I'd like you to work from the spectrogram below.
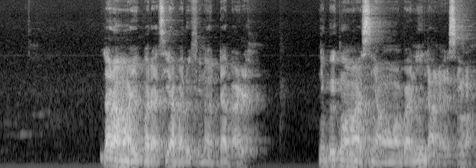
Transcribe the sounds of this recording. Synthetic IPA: la˦ɾa˦˨wɔ̃˧˨i˨˦k͡pa˧da˨ti˨˦a˦˨ba˨˦do˦fĩ˧nãː˦˨˦da˦ba˨˦ɾɛ˨ | nĩ˦k͡pe˦ki˦wɔ̃˦mãː˦˧sĩ˧a˨w̃ɔ̃˧wã˧ɡ͡ba˧nĩ˦i˦˨la˨nã˨ɛ˨sĩ˨˦w̃ɔ̃˦

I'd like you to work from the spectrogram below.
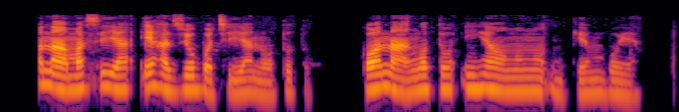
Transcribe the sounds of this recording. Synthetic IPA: ɔ˦na˨a˨ma˦sɪ˦ja˦ɪ˦ɦa˨zi˦ʊ˦bɔ˨t͡ʃɪ˨ja˦nʊ˨tʊ˦tʊ˨ | kɔ˦na˨a˨ŋʊ˦tʊ˦i˦ɦe˦ɔ˨ŋʊ˦ŋʊ˦ŋ̩˨ke˦m̩˦bʊ˦ja˦

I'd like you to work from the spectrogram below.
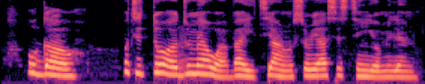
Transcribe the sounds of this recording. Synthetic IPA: o˧ɡa˨o˨ | o˦ti˧to˦ɔ˧dũ˦mɛ˦˨wa˨ba˧˦ji˦˨ti˨˦a˦˨ɾ̃ũ˧so˧ɾi˦a˦si˦˨sti˨˦n̩˦jɔ˨mĩ˧lɛ˦˨nũ˨

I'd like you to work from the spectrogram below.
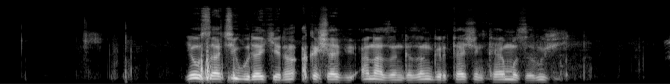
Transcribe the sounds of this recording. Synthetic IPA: ja˦˨wsaː˦t͡ʃiː˦ɡʷʊ˨daː˦kʲeː˨nɐ˦ŋʔa˦ka˨ʃaː˦ɸiː˨ʔa˦naː˨zɐ˨ŋɡɐ˨zɐ˦ŋɡɐ˨rtaː˦ʃɪ˨ŋkaː˦jɐ˦mɐ˨sa˨ɾu˦ɸiː˨

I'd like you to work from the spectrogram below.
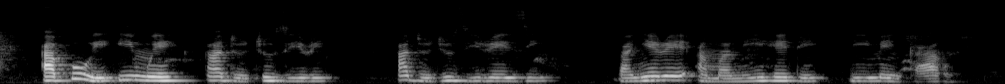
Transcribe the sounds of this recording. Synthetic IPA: a˨pʊ˦ɣi˨i˦ŋʷe˦a˦d͡ʒʊ˨d͡ʒʊ˦zi˦ɾi˦ | a˦d͡ʒʊ˨d͡ʒʊ˦zi˨ɾi˦e˦zi˦ | ba˨ɲe˦ɾe˦a˨ma˨mi˨i˦ɦe˦dɪ˨ | ni˦me˦ŋ̩˨ka˨a˦ɦʊ˨

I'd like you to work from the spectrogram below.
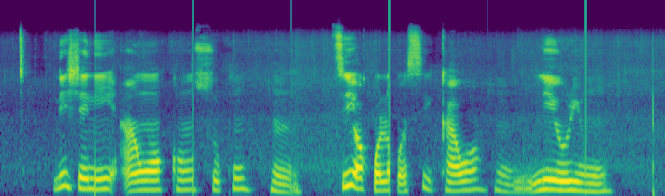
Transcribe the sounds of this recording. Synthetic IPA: nĩ˦ʃe˧nĩ˧a̰˨w̃ɔ̃˧ɔ˧kã˧n̩˦sũ˧kũ˦hũ˨ | ti˨˦ɔ˧k͡pɔ˨lɔ˧k͡pɔ˨si˦˨ka˧wɔ˦hũ˨nĩ˦o˧ɾi˦w̃ɔ̃˧

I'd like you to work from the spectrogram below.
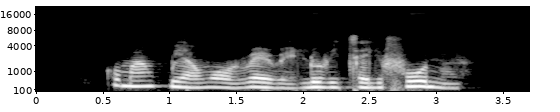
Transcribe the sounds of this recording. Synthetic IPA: ko˦mãː˦n̩˦k͡pe˦a˨w̃ɔ̃˧ɔ˨ɾɛ˦˨ɾɛ˨lo˦ɾi˦tʰɛ˧le˨fo˦˨nũ˨

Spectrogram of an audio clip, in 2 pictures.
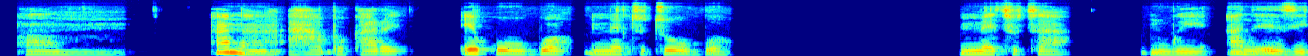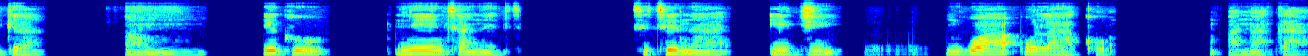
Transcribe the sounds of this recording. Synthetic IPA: ɔ˨m̩˨ | a˦na˨a˨ɦa˦pʊ˨ka˦ɾɪ˦ | ɪ˦kʷʊ˨ʊ˦ɡʷɔ˦m̩˦me˦tʊ˦tʊ˦ɡʷɔ˨ | m̩˦me˦tʊ˦ta˦ | ŋ͡m̩˨ɡ͡be˨a˦ne˨e˦zi˨ɡa˦ | ɔ˨m̩˨ | e˦ɡo˦ | nɪ˦n̩˦ta˦ne˨t | si˦tʰe˦na˨ | i˦d͡ʒi˦ | ŋ̩˦ɡʷa˦ʊ˦la˦a˨kʰʊ˨ | ŋ͡m̩˨k͡pa˨na˦ka˦

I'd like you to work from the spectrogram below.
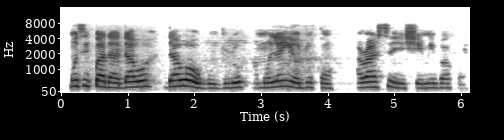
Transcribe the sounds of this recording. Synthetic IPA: mo˧ti˧k͡pa˧da˨da˦wɔ˦ | da˦wɔ˦o˨ɡũ˨du˨˦ɾo˦a˦˨mɔ̃˧lɛ˦j̃ĩ˦ɔ˧dũ˦kã˧ | a˧ɾa˦sĩ˦˨n̩˨˦ʃe˧mĩ˦ba˦kɔ̃˧

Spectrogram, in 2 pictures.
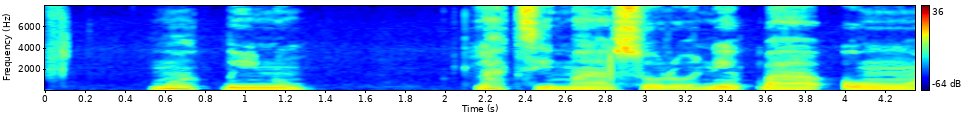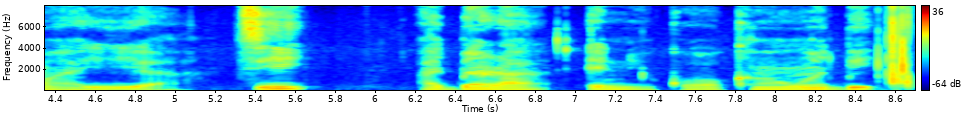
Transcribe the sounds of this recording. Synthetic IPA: w̃ɔ̃˦k͡pĩ˧nũ˦ | la˦tʰi˧mãː˦˧sɔ˨ɾɔ˨nĩ˨˦k͡pa˧o˧hũ˧a̰˨ji˨˦ja̰˨ | ti˦ | a˧ɡ͡ba˦ɾa˧ɛ˧nĩ˨kʰɔ˨kʰã˧w̃ɔ̃˦ɡ͡be˦

